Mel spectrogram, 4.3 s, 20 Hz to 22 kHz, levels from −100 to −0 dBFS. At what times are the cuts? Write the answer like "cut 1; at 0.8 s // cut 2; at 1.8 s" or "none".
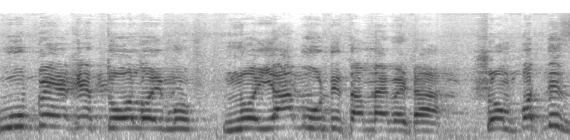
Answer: none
